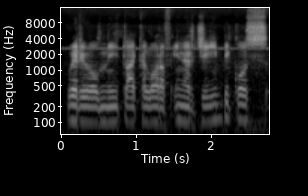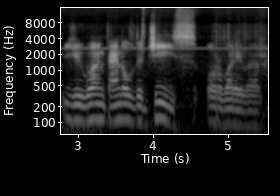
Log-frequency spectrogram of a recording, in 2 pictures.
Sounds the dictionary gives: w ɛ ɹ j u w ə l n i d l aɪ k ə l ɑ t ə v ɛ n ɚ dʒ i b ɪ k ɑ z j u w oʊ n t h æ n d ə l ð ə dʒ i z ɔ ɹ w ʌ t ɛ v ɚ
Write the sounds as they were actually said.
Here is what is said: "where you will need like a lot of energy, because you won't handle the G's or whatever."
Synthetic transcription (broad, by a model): w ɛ ɹ j u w l n i d l aɪ k ə l ɑ t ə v ɛ n ɚ dʒ i b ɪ k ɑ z j u w oʊ n t h æ n d ə l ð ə dʒ i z ɔ ɹ w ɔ t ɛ v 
